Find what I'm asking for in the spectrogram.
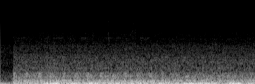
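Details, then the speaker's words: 2007 Ford F-150 5.4 V8 4WD, 200,000 miles, on test drive at 25–30 mph: steady low hum, louder when steering left, stops steering right; driver's side front wheel bearing suspected. "ll right let's go test ride and you can hear the humming noise already a little bit when you go to about 25 30."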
